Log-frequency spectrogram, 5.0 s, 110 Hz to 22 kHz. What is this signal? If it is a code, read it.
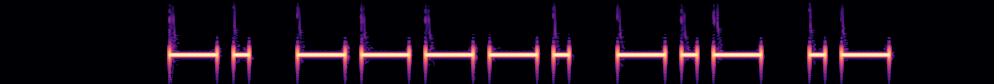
Morse code, heard as a keyed tone, about 15 wpm, 700 Hz. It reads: N9KA
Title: USA Call Signs - 4 Characters - 15wpm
